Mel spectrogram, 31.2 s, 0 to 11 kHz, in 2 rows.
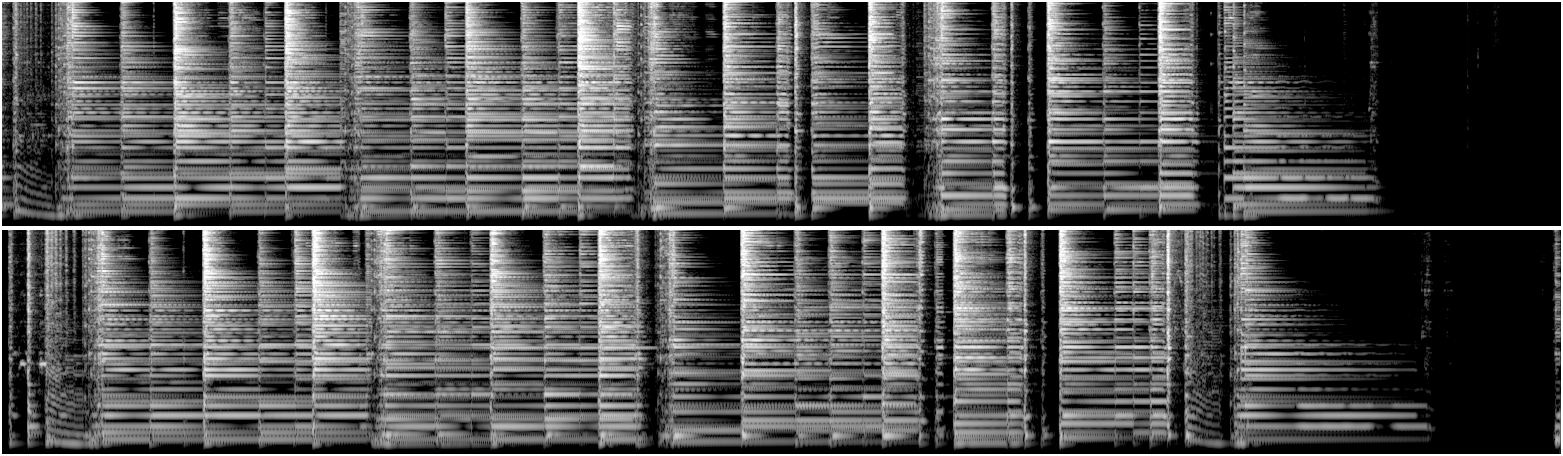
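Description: Acoustic guitar recorded through its pickup line and a Neumann KM184 condenser microphone, playing a plucked passage of single notes and ringing chords. The same take is heard twice, with a short silence about halfway through, for an A/B comparison of an ordinary XLR cable against a Mogami Gold XLR cable.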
